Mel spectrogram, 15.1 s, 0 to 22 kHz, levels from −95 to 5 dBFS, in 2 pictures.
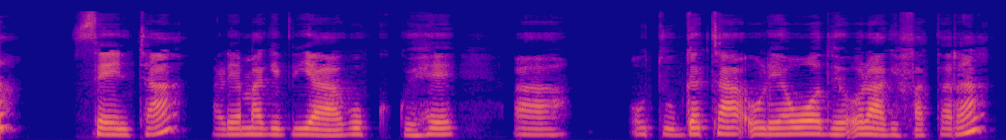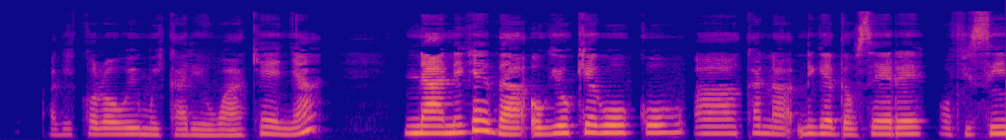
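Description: All the way through, the treble sounds rebuilt rather than captured, likely HE-AAC compression at a low bitrate, something like 24 kbps. The top end is copied up from lower bands, so s sounds come out gritty and metallic, and there's nothing above 15.4 kHz.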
